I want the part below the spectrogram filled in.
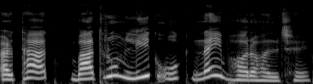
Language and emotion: Maithili, neutral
